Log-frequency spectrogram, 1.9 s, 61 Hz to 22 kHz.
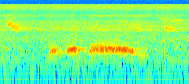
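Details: A 17-year-old spotted dove delivers a single coo: two quick introductory notes leading into a sustained, slightly quavering coo; faint high chirps behind.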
